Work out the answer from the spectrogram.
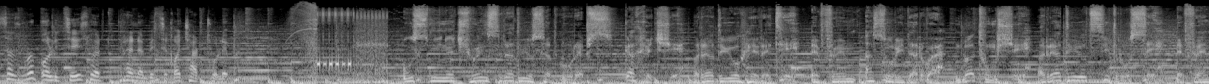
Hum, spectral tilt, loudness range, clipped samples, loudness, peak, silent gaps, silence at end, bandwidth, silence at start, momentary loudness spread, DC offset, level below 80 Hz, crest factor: none; -4 dB/octave; 3 LU; under 0.1%; -15 LUFS; 0 dBFS; none; 0 s; 18 kHz; 0 s; 5 LU; under 0.1%; -24 dBFS; 16 dB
